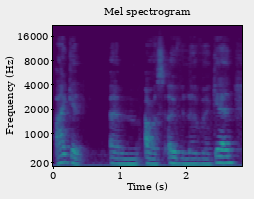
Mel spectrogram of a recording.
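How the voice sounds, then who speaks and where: With vocal fry and a very deep, low pitch, a woman speaks at a moderate pace amid audible room echo. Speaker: cooking youtuber. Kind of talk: live stream tutorial. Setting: home, live stream on tripod. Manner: hesitant, many fillers.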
